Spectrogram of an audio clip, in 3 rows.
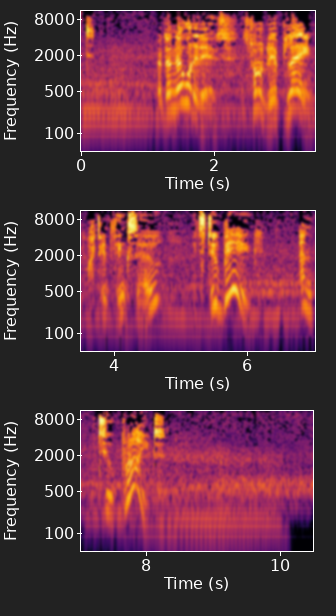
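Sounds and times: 
car engine running: 0.0s - 10.4s
dull rumble: 0.0s - 10.4s
speech: 1.2s - 8.4s.

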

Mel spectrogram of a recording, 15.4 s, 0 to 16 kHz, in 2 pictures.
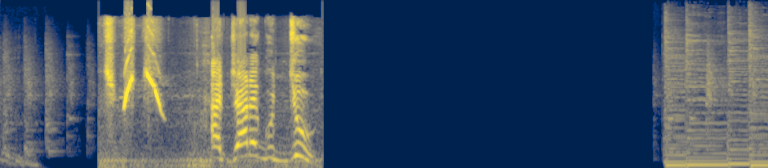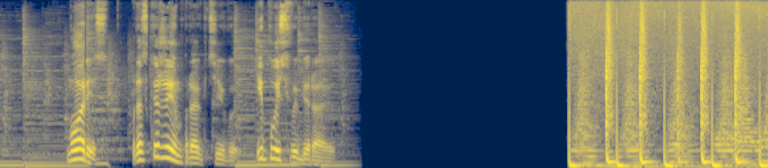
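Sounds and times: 
music: 0.0s - 1.0s, 6.6s - 11.3s, 13.4s - 15.3s
speech: 1.0s - 1.3s, 2.1s - 3.2s, 8.4s - 11.2s
whistling with sharp high sliding notes: 1.0s - 1.8s.

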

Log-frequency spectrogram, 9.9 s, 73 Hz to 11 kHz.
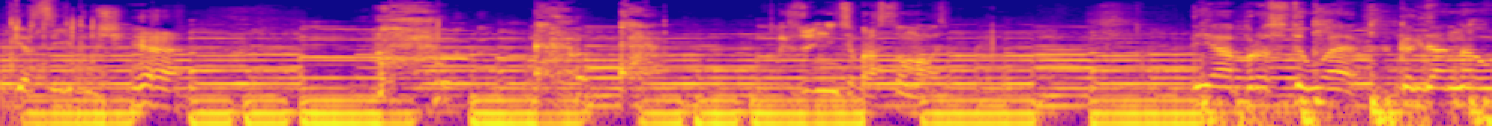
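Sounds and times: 
steady droning musical backing: 0.0s - 9.9s
speech: 0.1s - 1.3s, 8.4s - 9.9s
harsh raspy coughing fit: 2.3s - 4.7s.

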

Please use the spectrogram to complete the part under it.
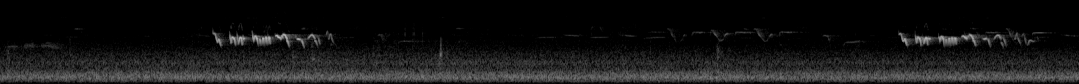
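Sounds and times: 
Red-flanked bluetail Tarsiger cyanurus twittering song: 2.0s - 4.7s, 5.3s - 10.7s.

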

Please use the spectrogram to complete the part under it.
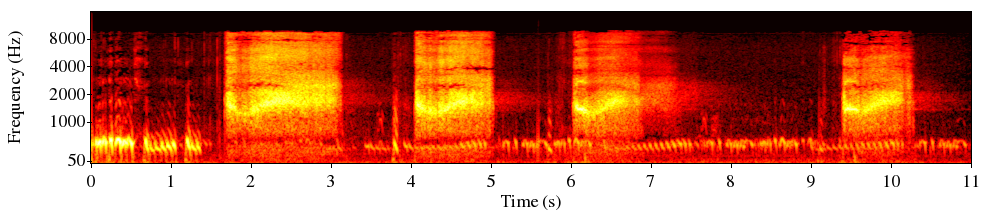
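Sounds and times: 
soft continuous bubbling coo of black grouse: 0.0s - 1.4s, 5.0s - 10.9s
black grouse rasping hiss calls: 0.4s - 10.9s.

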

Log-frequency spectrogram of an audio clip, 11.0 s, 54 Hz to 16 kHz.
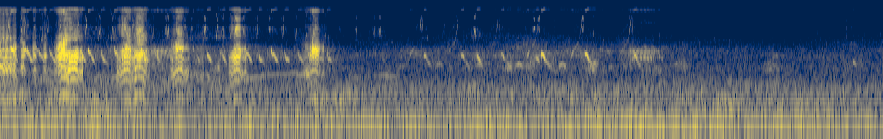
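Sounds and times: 
Common shelduck harsh calls: 0.0s - 3.2s, 3.8s - 4.1s.

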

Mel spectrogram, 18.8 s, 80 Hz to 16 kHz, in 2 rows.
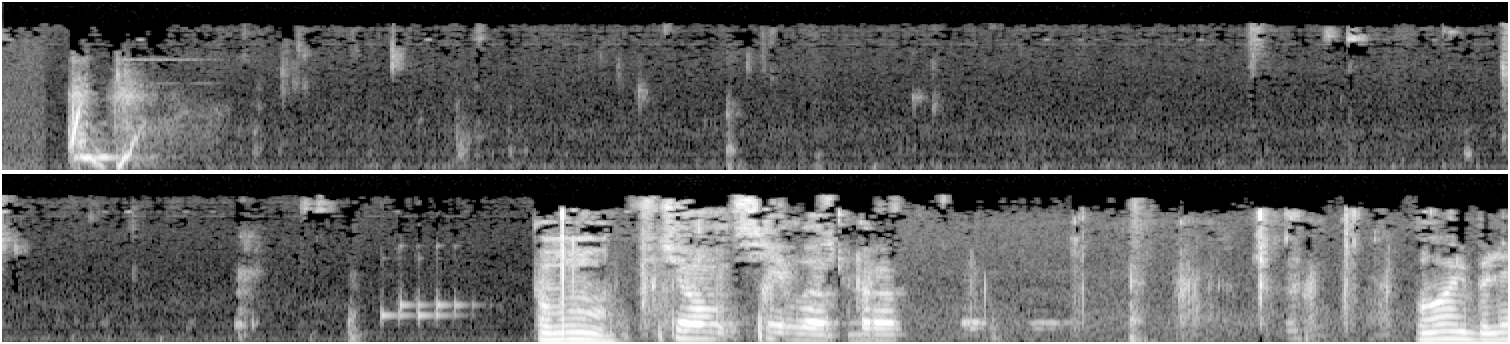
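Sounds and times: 
speech: 0.5s - 0.8s, 12.8s - 15.1s, 18.3s - 18.8s
electronic phone ringing tone as a call is placed: 11.8s - 12.4s.

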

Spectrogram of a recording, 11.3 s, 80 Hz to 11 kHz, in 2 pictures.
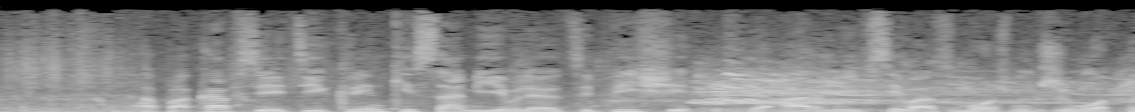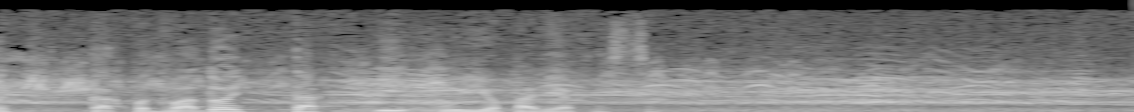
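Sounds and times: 
many birds calling as they flock to feed on herring spawn: 0.0s - 11.3s
speech: 0.7s - 9.0s.

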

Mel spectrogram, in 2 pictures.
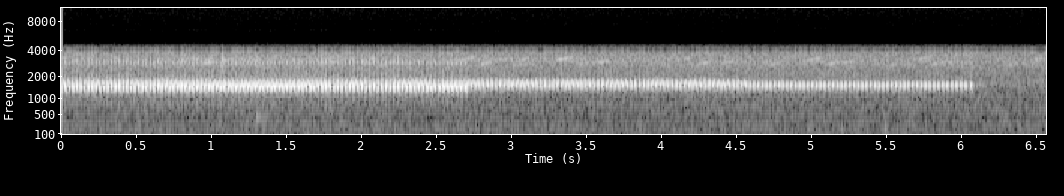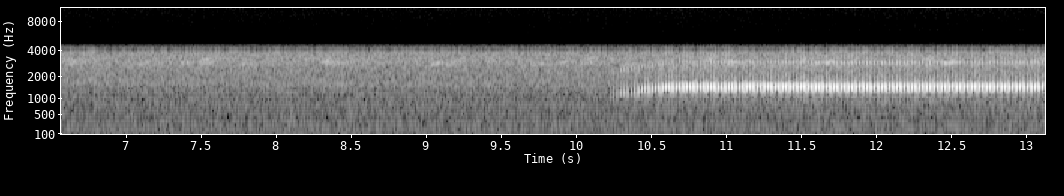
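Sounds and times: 
American toad Bufo americanus trilling: 0.0s - 6.1s, 10.2s - 13.1s.

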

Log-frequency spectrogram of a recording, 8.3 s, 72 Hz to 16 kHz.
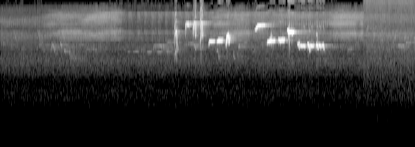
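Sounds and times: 
Hainan blue flycatcher Cyornis hainanus singing: 1.1s - 7.2s.

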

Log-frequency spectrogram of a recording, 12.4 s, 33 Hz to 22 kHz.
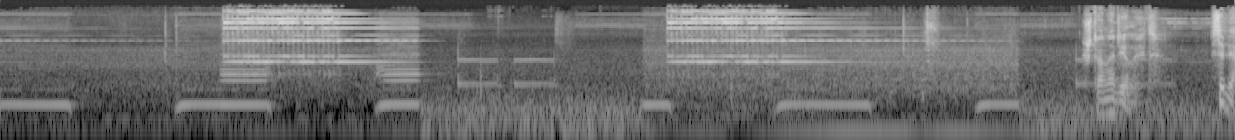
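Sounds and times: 
low pulsing buzzing tone: 0.0s - 1.1s, 3.8s - 7.1s, 7.8s - 12.1s
telephone ringing: 0.0s - 5.6s, 6.5s - 10.2s
speech: 11.0s - 12.3s.

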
